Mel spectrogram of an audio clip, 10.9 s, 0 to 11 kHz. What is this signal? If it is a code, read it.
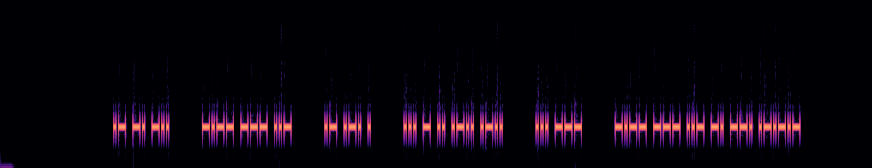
Morse code, heard as a keyed tone, about 37 wpm, 700 Hz. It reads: AND YOU ARE STILL SO YOUNG.
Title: 2x Word-Spacing - Sentences from Top 400 Words - 40wpm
